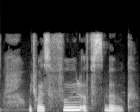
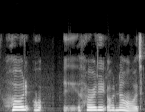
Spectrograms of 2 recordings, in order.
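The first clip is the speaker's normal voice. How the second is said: usual speaking voice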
